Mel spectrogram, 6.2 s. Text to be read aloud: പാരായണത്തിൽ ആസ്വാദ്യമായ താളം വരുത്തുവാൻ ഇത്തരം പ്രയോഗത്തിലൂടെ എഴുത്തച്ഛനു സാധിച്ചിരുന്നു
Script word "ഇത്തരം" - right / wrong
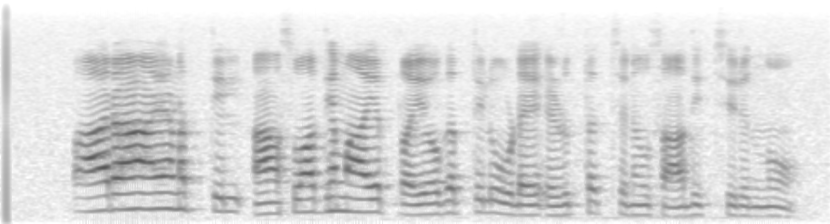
wrong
